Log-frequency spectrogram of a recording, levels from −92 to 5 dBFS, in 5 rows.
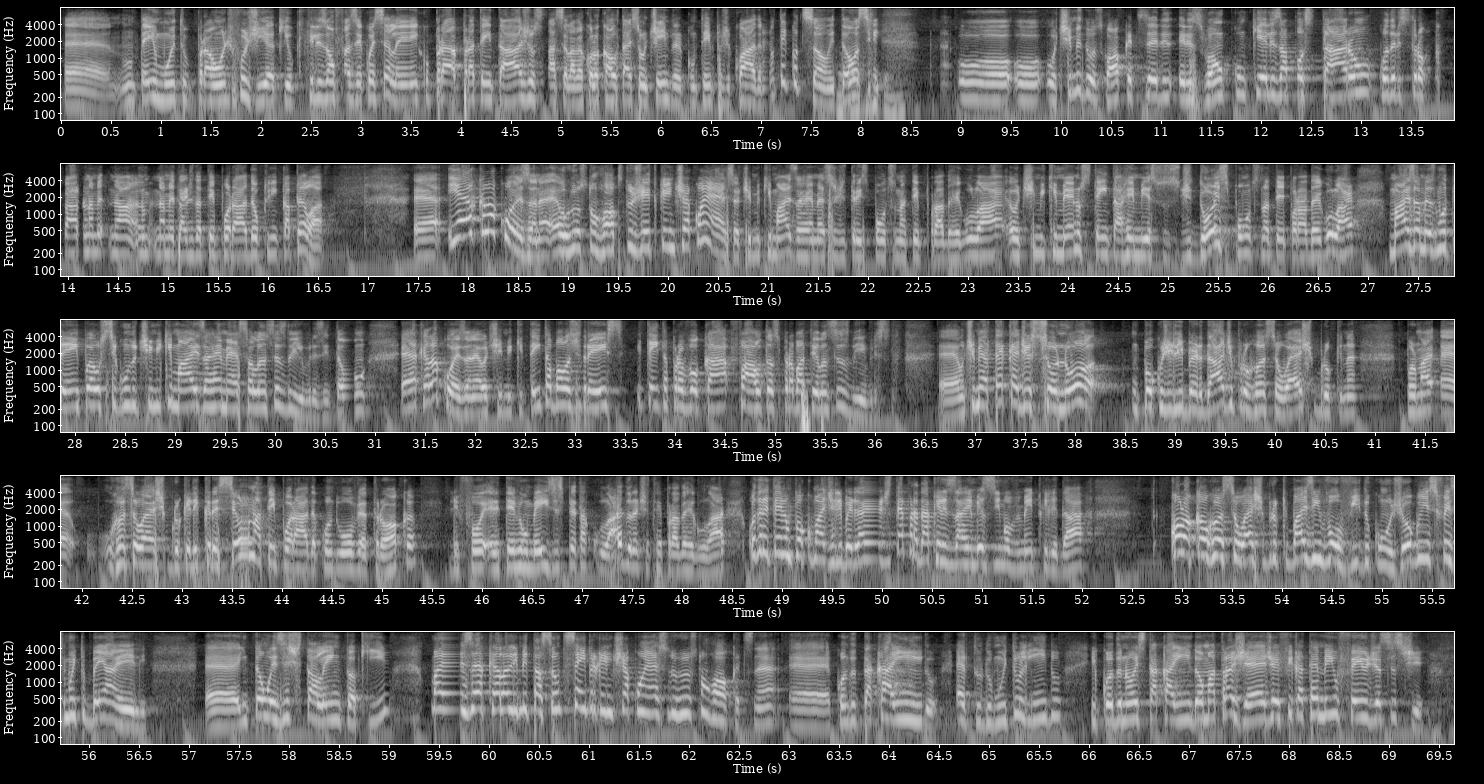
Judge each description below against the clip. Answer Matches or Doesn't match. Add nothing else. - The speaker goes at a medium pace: Doesn't match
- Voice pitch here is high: Matches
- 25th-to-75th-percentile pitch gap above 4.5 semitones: Matches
